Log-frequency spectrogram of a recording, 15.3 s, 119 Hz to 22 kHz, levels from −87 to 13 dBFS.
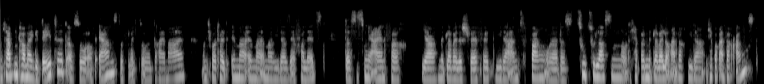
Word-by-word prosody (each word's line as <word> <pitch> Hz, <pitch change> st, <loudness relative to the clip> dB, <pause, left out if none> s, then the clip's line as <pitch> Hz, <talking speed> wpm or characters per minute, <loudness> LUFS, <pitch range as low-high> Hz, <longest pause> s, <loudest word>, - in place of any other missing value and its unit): Ähm, -, -, -5 dB
ich -, -, -6 dB
habe 200 Hz, +3 st, +9 dB
'n -, -, +8 dB
paarmal 190 Hz, -3 st, +5 dB
gedatet, 215 Hz, +10 st, +3 dB
auch -, -, +1 dB
so 160 Hz, 0 st, 0 dB
auf -, -, -3 dB
Ernst, 230 Hz, +7 st, +2 dB
also 165 Hz, -, -5 dB
vielleicht 155 Hz, -, -9 dB
so 155 Hz, 0 st, -5 dB
3 165 Hz, -1 st, -6 dB
Mal 175 Hz, +4 st, -2 dB, 0.4 s
und 170 Hz, +1 st, -9 dB
ich -, -, -15 dB
wurde 170 Hz, +1 st, 0 dB
halt 165 Hz, -2 st, +1 dB
immer, 180 Hz, 0 st, 0 dB
immer, 170 Hz, -1 st, -2 dB
immer 165 Hz, -2 st, -4 dB
wieder 160 Hz, -1 st, -3 dB
sehr -, -, -4 dB
verletzt, 160 Hz, -2 st, -4 dB, 0.4 s
dass 165 Hz, 0 st, -1 dB
es 180 Hz, -, -8 dB
mir 180 Hz, -2 st, 0 dB
einfach, 170 Hz, -1 st, -1 dB, 0.4 s
ja, 160 Hz, -1 st, +3 dB
mittlerweile 165 Hz, -2 st, 0 dB
schwer 155 Hz, 0 st, +3 dB
fällt 170 Hz, 0 st, -5 dB
wieder 165 Hz, -1 st, -2 dB
anzufangen 175 Hz, +1 st, 0 dB
oder 155 Hz, 0 st, -1 dB
das 155 Hz, 0 st, -6 dB
zuzulassen 190 Hz, -3 st, +1 dB
und -, -, -3 dB
ich -, -, -13 dB
habe 175 Hz, -1 st, -2 dB
mir 185 Hz, -, +2 dB
mittlerweile 175 Hz, -1 st, +4 dB
auch -, -, -6 dB
einfach 180 Hz, -1 st, -1 dB
wieder 170 Hz, +4 st, -3 dB
ich 210 Hz, -, -9 dB
habe 190 Hz, -, -1 dB
auch -, -, -5 dB
einfach 180 Hz, 0 st, +1 dB
Angst 295 Hz, +5 st, 0 dB
175 Hz, 200 wpm, -26 LUFS, 165-185 Hz, 0.4 s, habe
